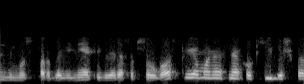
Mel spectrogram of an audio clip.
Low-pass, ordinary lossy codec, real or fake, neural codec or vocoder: 3.6 kHz; Opus, 32 kbps; real; none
